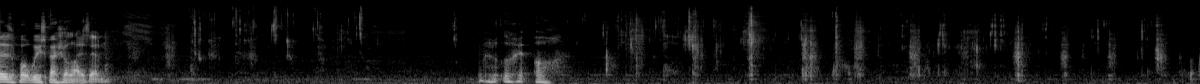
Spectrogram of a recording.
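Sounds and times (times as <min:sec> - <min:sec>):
crunching and chewing snacks: 0:05.8 - 0:12.0.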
